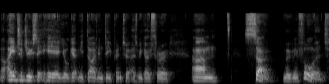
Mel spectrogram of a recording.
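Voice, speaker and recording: A man with an English accent, medium pitch and ordinary pitch variation, at a moderate pace against a quiet background. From England. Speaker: geospatial and AI consultant. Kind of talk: presentation.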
